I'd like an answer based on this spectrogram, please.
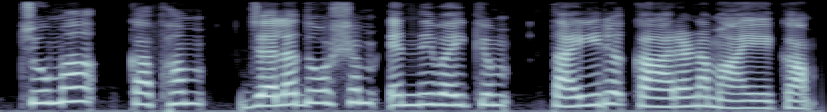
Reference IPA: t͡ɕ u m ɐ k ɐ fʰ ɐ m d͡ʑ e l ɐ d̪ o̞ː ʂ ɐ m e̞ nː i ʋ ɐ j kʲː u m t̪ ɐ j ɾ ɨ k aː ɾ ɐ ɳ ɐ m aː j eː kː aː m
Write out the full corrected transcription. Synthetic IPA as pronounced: t͡ɕ u m ɐ k ɐ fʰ ɐ m d͡ʑ e l ɐ d̪ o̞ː ʂ ɐ m e̞ nː i ʋ ɐ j kʲː u m t̪ ɐ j ɾ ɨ k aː ɾ ɐ ɳ ɐ m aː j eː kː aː m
